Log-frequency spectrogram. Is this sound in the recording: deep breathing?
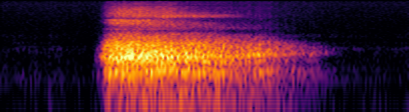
yes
